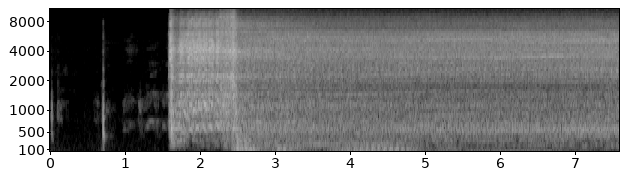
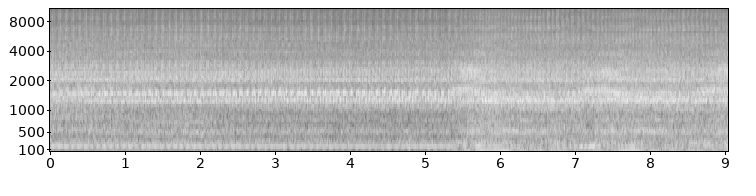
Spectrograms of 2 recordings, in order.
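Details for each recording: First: Daihatsu Gran Max after adjusting valve clearances that were too tight and too loose: starter cranks briefly, engine catches and settles into smooth even idle, earlier rough tapping gone; back to normal. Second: Daihatsu Gran Max 1.3 with abnormally rough engine noise: rough idle with fast uneven metallic ticking clatter about four a second; teardown planned to check piston, bearings or valves.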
